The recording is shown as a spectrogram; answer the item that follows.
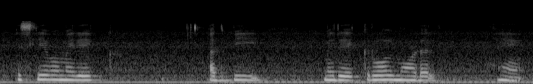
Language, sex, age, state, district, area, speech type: Urdu, female, 30-45, Telangana, Hyderabad, urban, spontaneous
